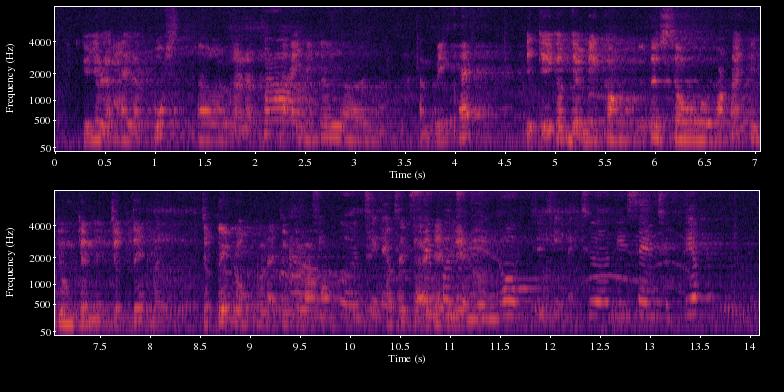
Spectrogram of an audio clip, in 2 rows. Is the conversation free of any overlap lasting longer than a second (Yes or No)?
No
